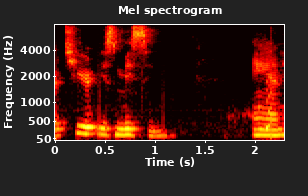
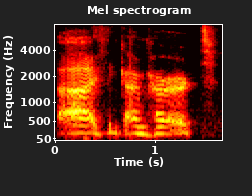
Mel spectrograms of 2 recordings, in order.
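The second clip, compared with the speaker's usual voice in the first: slow, higher, louder groaned line; hurt creature; 4 semitones higher, 5 dB louder, slower than usual. Acted. Game master as the upper half in the mud, slow hurt voice. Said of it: "saying, like".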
